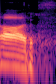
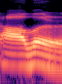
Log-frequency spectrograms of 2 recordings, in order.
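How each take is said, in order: First: The word is said as one syllable. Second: The word is said with two syllables. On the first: "शुद्ध उच्चारण तो होता है आर" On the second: "इसका sound क्या आ रहा है? आवर"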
